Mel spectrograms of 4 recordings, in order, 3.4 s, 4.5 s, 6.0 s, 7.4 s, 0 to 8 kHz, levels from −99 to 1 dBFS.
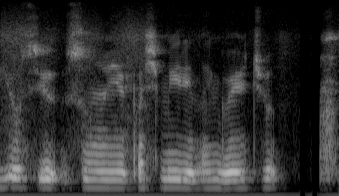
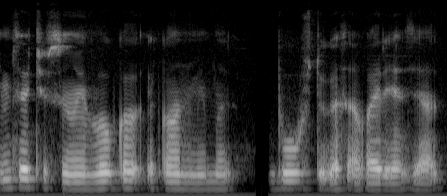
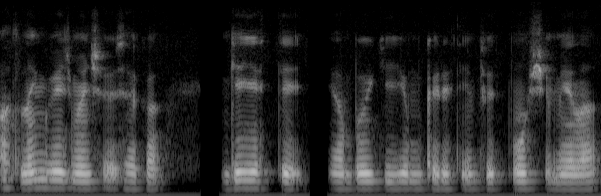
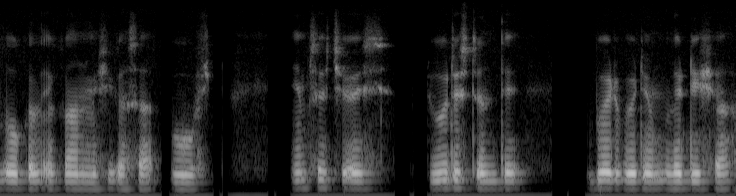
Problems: none marked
